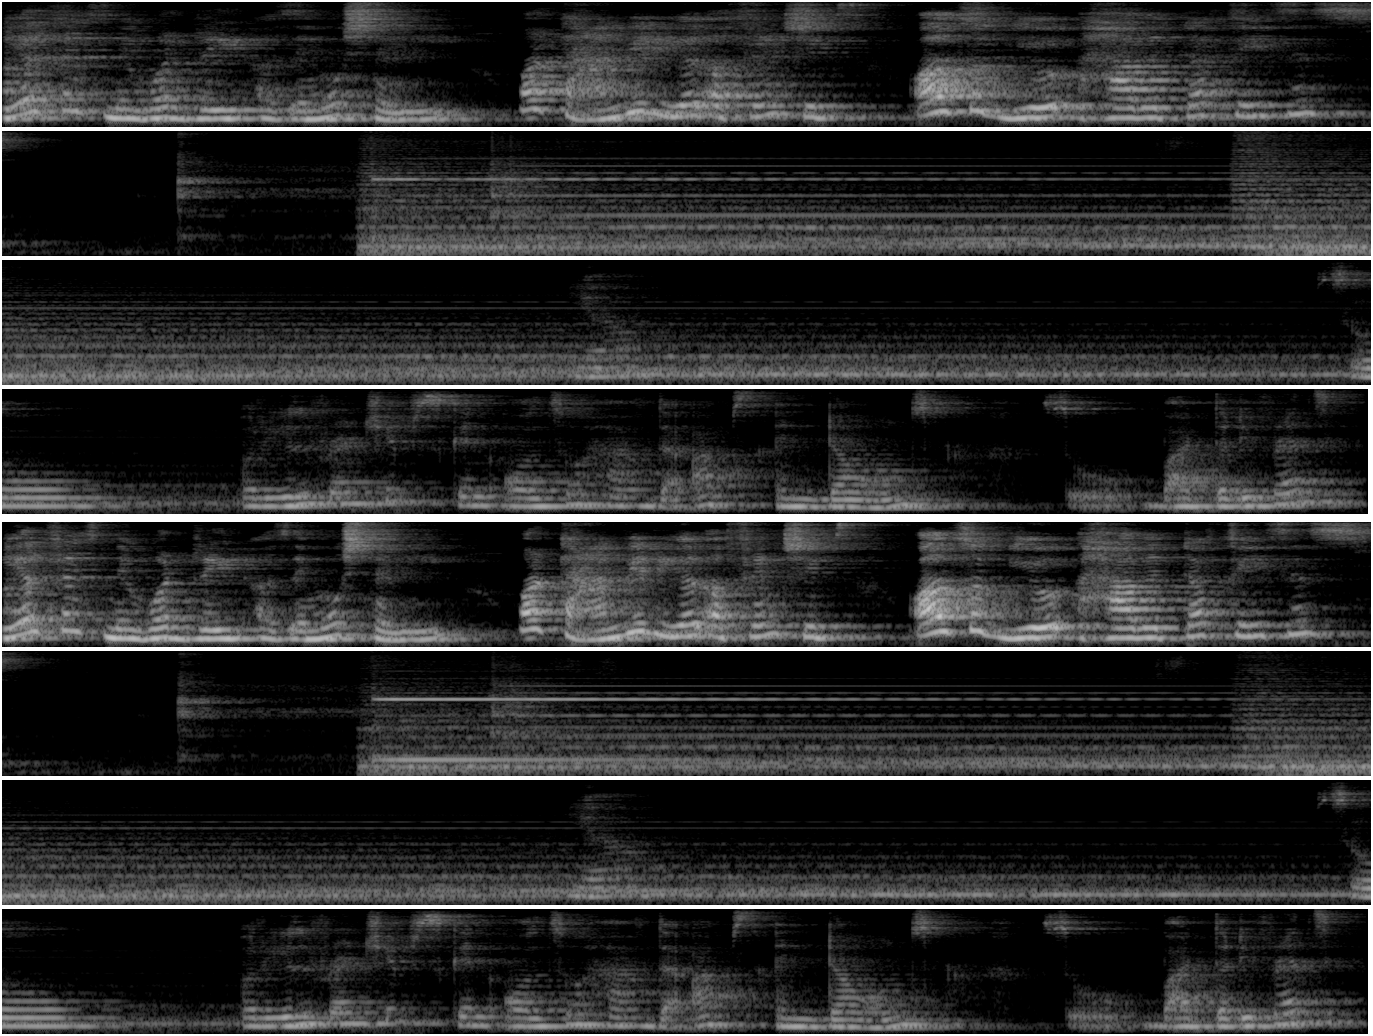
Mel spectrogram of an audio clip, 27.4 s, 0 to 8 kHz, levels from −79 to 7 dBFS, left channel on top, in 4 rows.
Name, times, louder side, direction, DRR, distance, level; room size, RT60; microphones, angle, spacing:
voice 1, 0.0-2.2 2.6-4.2 4.6-6.8, right 3 dB, 45° right, 4 dB, 0.4 m, -25 dB
sound 1, 7.7-8.0 8.3-15.6, right 8 dB, 25° left, 1.3 m, -40 dB
sound 2, 8.6-22.6, left 1 dB, 75° left, 0.8 m, -40 dB
voice 2, 14.0-14.5 16.5-17.0 20.3-21.1 21.7-27.2, equal, 5° right, 1 dB, 0.8 m, -34 dB
7.9 x 5.8 x 4.5 m, 1.0 s
head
